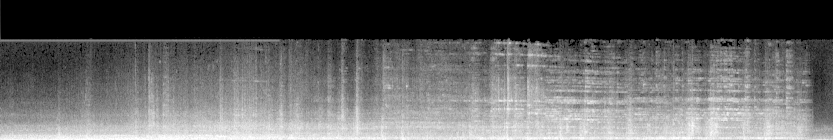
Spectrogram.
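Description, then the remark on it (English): A train heading towards Khartoum, near the ancient pyramids of Meroe, rumbles along steadily without stopping or slowing, its wheels clacking rhythmically over the rails with bursts of metallic rattling and squeal, loud and continuous with no voices. “But I see no station, and this train shows no sign of stopping or even slowing.”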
